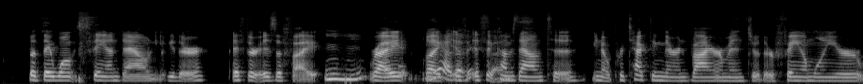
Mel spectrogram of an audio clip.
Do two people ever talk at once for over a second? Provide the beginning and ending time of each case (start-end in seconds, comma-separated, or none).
3.7-5.3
